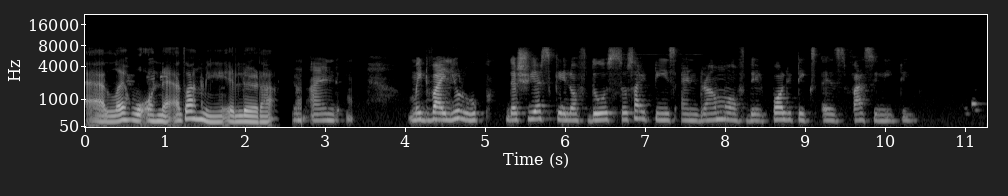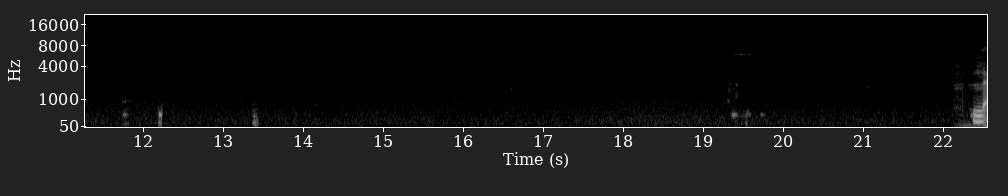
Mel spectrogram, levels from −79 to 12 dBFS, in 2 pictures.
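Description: From 0.42 to 2.77 s the speech is repeatedly pushed down, about 2 seconds in total, dropping by around 40 dB at its deepest. This is speech suppressed in double talk. The likely cause is both sides talking at once. The echo canceller could not tell the local talker from loudspeaker echo, so it turned everything down. The speech dips and breaks into pieces across this stretch.

Inside that stretch there are two brief echo leaks. The first runs from 1.42 to 1.46 s and the second from 2.62 to 2.71 s. Each is a faint, delayed copy of the speech, arriving 230 and 232 ms late and sitting roughly 25 dB below it. A third, quieter scrap comes at 22.41 to 22.48 s, delayed 264 ms and about 35 dB down. In each case the far end likely played the call on a loudspeaker, and its echo canceller let some of it back through.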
